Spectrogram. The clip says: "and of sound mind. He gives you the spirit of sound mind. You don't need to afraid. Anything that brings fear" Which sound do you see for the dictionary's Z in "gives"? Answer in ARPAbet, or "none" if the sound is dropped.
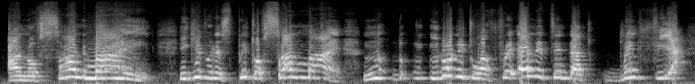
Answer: none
